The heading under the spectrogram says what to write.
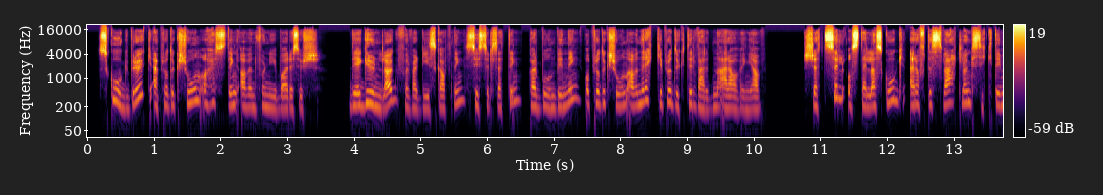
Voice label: no informativ, norwegian, female

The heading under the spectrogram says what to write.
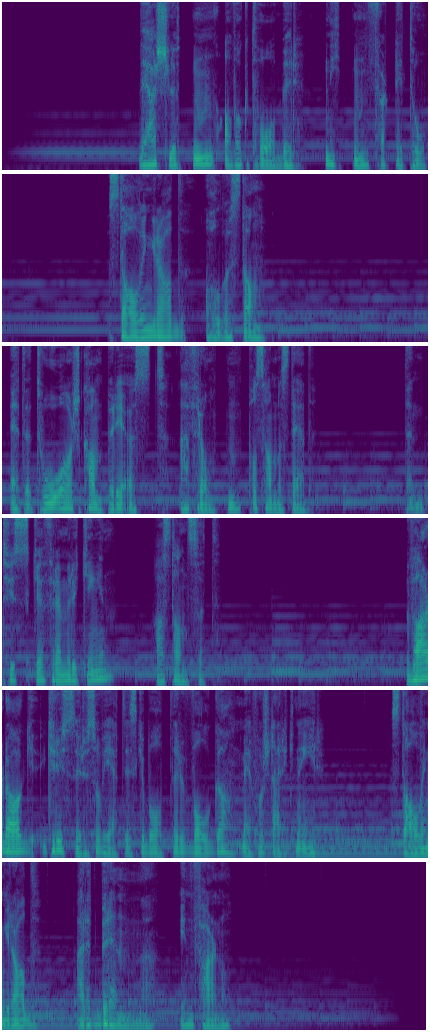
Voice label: no dokumentar

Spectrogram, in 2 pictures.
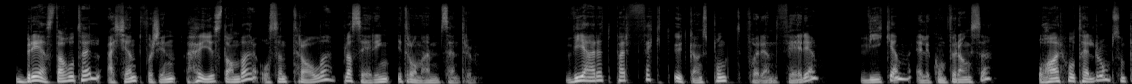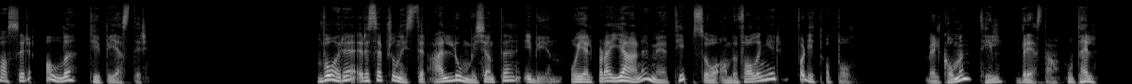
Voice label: no informativ, norwegian, male

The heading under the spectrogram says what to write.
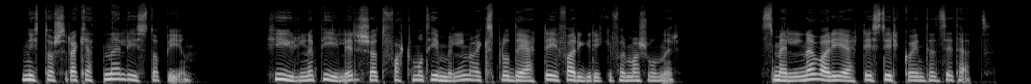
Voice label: Norwegian lydbok, female

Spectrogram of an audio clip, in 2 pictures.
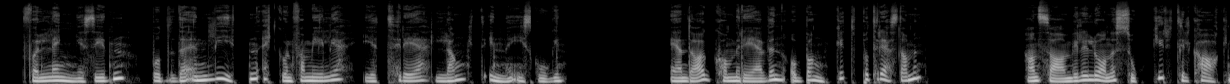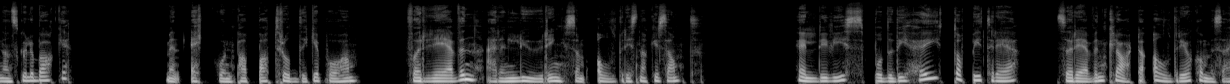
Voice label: no fortellende

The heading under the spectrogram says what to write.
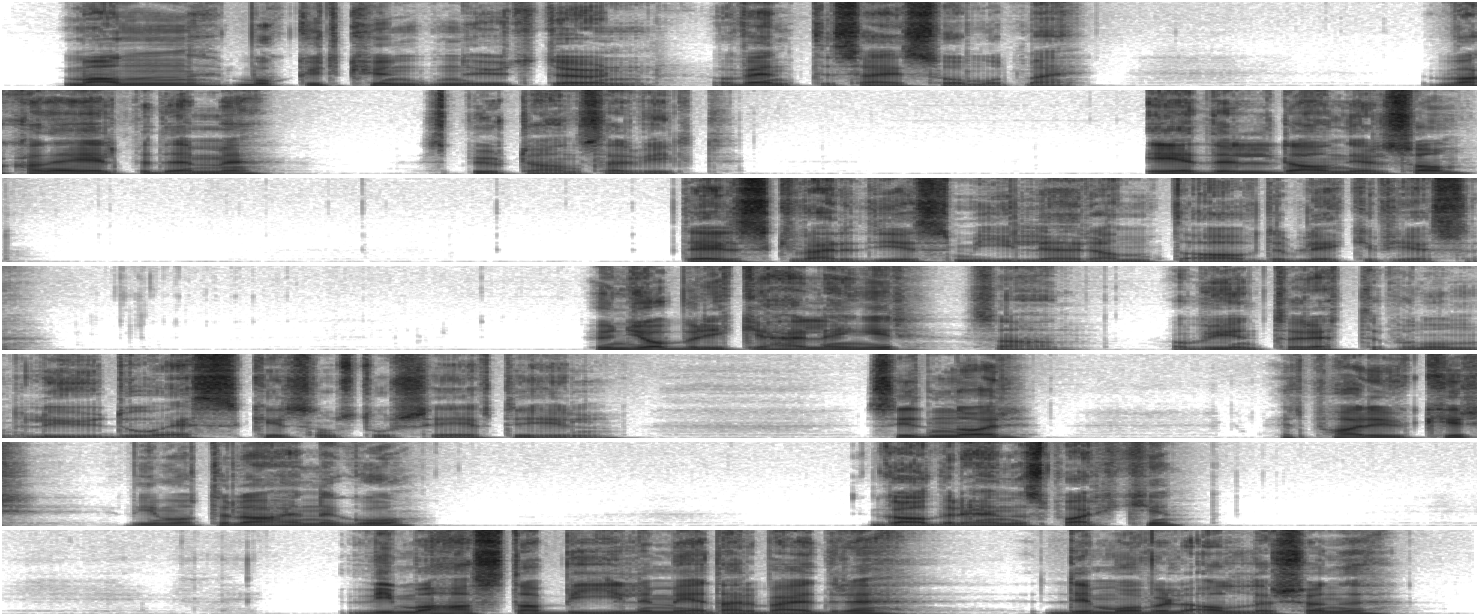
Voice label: no lydbok

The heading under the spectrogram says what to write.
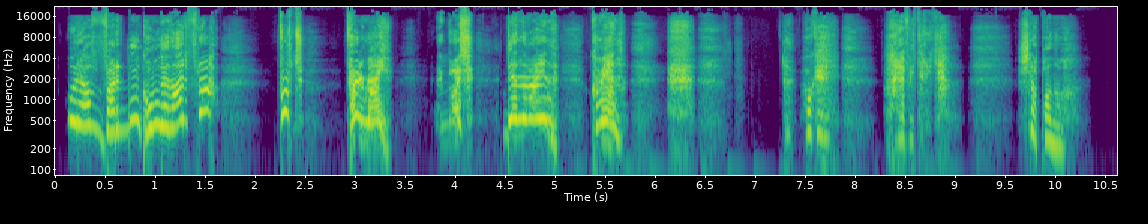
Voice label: dubbing, norsk, kvinne

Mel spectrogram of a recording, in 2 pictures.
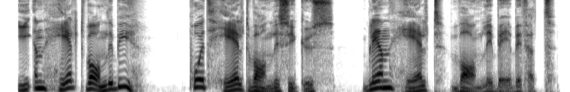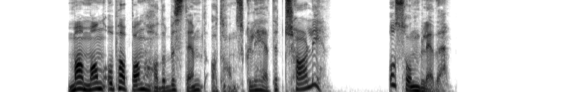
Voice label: Norwegian barnebok, male

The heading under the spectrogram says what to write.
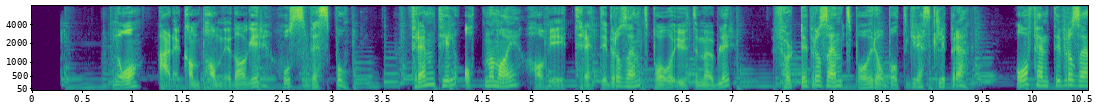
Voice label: no reklame

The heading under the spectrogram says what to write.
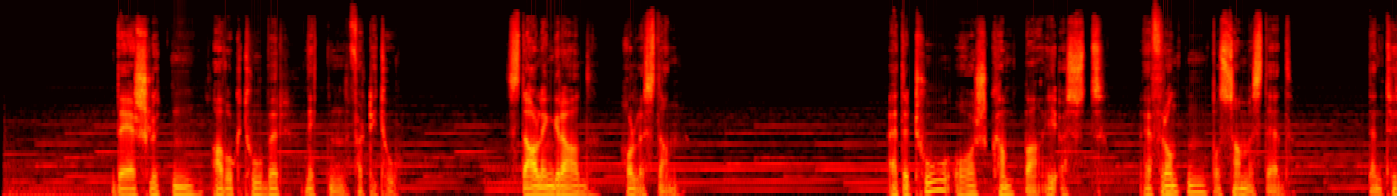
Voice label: no dokumentar

